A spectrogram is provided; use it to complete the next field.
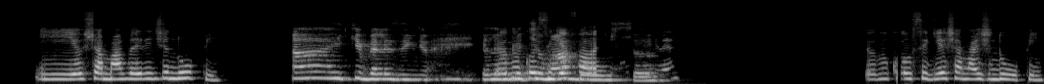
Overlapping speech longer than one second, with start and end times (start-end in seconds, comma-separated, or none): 4.9-6.6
